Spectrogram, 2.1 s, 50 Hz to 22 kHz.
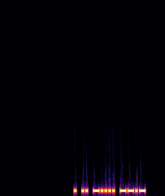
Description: Morse code, heard as a keyed tone, about 51 wpm, 700 Hz. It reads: EI6Q
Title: DXCC-100 Call Signs - 4 Characters - 50wpm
